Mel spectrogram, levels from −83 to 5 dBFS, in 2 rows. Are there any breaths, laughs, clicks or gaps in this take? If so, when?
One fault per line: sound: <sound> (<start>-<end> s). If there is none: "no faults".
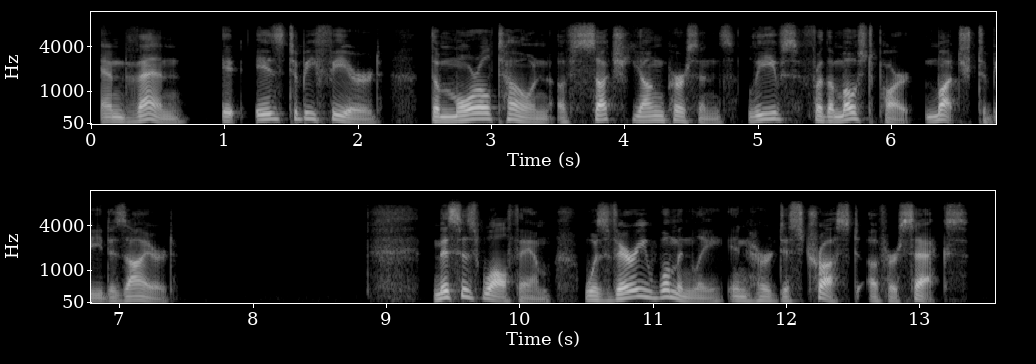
no faults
